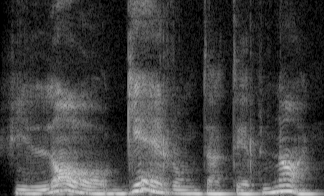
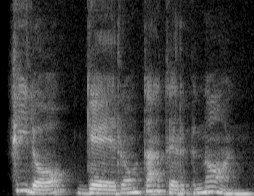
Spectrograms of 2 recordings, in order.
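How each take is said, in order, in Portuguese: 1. Os acentos tonais e a duração das vogais são fortemente enfatizados. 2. Os acentos tonais e a duração das vogais são apenas levemente marcados. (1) "vou tentar enfatizar mais os tons e, as, e a duração das vogais" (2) "é a primeira leitura"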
